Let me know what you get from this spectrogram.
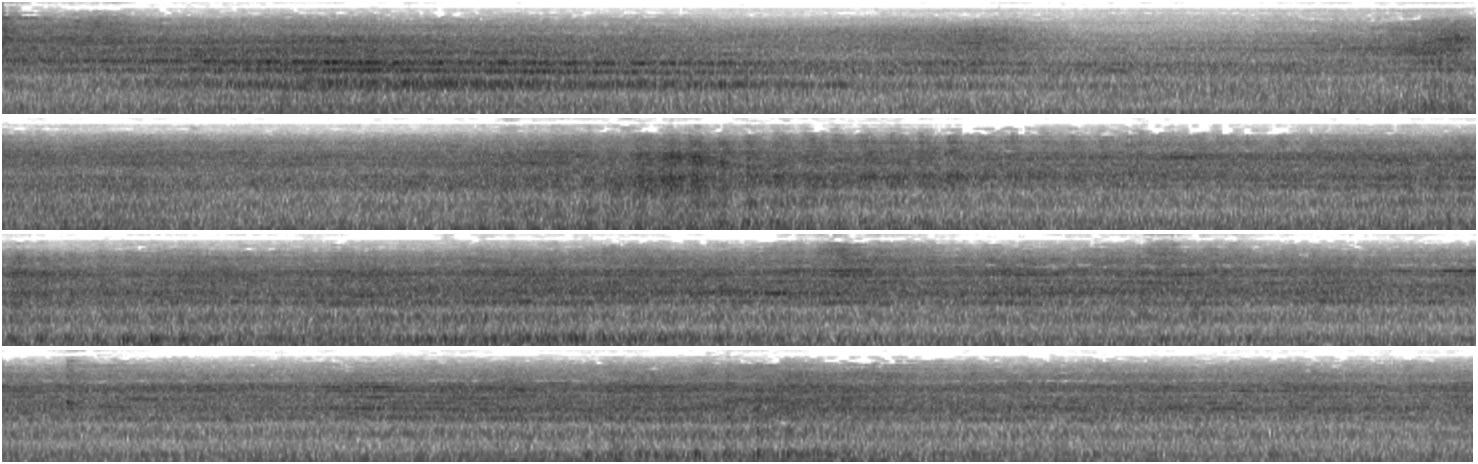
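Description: A heavy loaded coal train rolling past close by: a steady rumble and clatter of hopper-car wheels on the rails. In the first few seconds, mid-train Norfolk Southern diesel locomotives pass with a high whine that sinks slightly in pitch and fades.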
